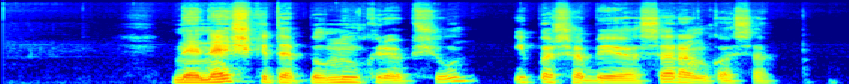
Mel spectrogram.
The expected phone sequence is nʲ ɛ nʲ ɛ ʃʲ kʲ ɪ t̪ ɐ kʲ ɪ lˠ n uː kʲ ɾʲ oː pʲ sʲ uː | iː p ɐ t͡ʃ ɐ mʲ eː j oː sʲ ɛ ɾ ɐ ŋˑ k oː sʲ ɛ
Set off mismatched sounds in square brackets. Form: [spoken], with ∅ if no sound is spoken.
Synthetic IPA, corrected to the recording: nʲ ɛ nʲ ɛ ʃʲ kʲ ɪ t̪ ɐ [pʲ] ɪ lˠ n uː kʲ ɾʲ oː pʲ [ʃʲ] uː | iː p ɐ t͡ʃ ɐ [bʲ] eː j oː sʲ ɛ ɾ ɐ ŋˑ k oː sʲ ɛ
